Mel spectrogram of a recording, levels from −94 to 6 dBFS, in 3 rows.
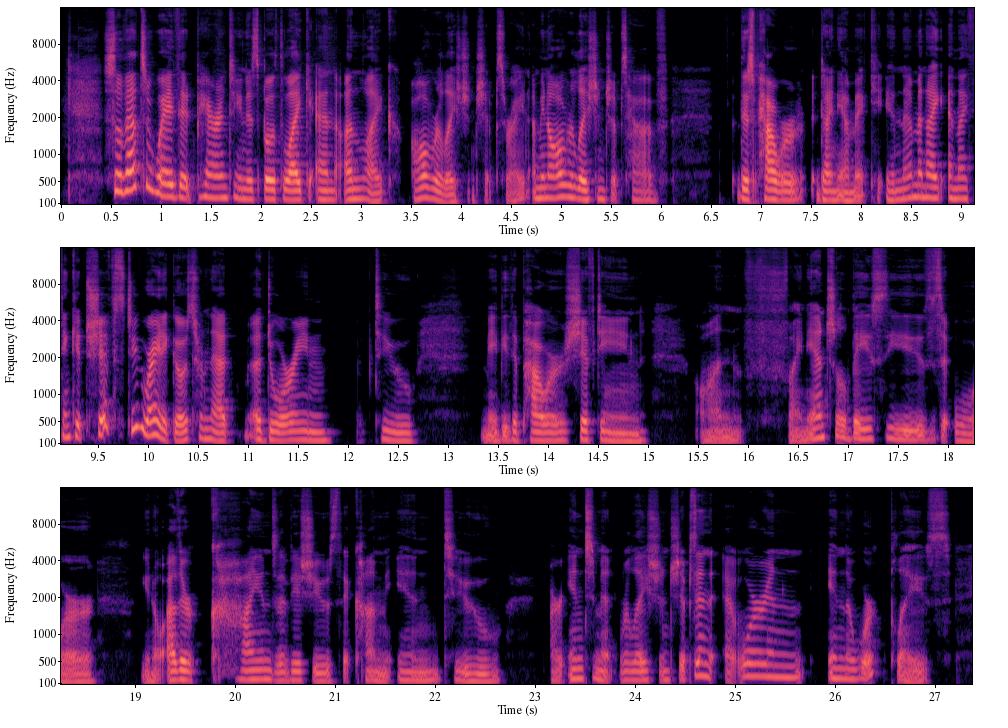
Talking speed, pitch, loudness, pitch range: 140 wpm, 170 Hz, -27 LUFS, 150-200 Hz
